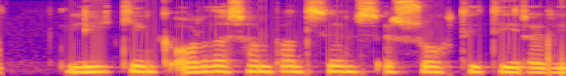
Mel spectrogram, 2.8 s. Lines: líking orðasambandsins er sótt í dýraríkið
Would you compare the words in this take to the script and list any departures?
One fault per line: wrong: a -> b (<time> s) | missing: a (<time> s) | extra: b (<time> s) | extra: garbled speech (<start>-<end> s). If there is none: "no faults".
no faults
